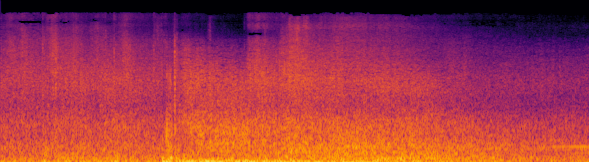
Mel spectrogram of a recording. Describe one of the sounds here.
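Heavy naval guns fire with deep booming blasts.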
